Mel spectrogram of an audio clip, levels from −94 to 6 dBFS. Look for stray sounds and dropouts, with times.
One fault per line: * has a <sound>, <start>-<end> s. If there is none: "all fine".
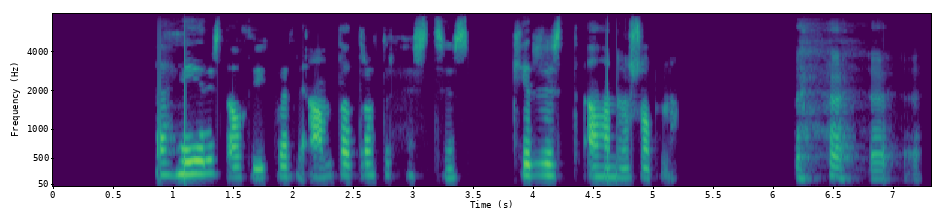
* has a laugh, 6.2-7.2 s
